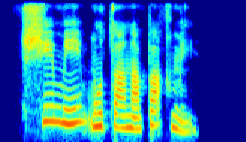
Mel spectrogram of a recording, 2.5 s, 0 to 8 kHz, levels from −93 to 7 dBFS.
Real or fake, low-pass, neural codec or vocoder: fake; 7.2 kHz; vocoder, 22.05 kHz, 80 mel bands, WaveNeXt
